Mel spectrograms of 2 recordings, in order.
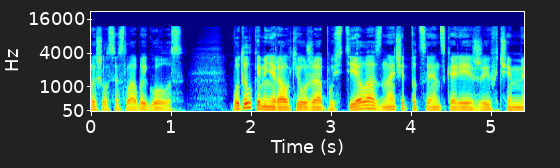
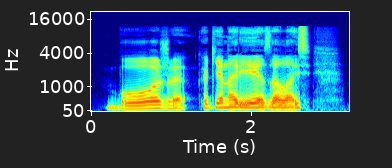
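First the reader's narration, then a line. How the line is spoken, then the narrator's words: Girl moaning. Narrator (Russian): простонала девушка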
